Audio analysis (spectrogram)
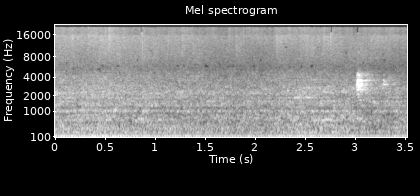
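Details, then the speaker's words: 1999 Mercedes A160 with a hard-start complaint (worse in the morning, many dashboard warning lamps), restarted in the afternoon: catches and settles into a steady even rumble with no stumbling; the hard start is not reproduced. "I didn't detect any hard start I'll do it again off try it [Music] again seems to start cying by me"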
